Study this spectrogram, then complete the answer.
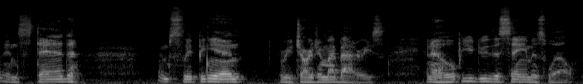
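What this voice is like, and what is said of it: Sick, ill-sounding voice. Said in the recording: “I don't know if you could tell from my voice, but I am very ill.”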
